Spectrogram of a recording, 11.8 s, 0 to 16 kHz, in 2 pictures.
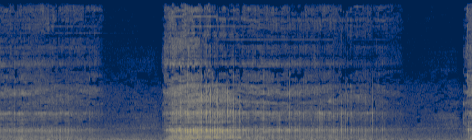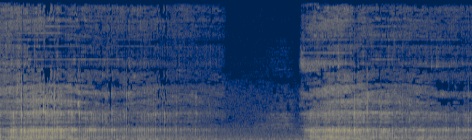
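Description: Very loud, harsh, buzzing snores repeating about every four seconds, roughly 16 breaths a minute. Heavy snoring.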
